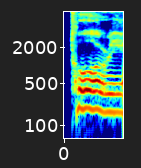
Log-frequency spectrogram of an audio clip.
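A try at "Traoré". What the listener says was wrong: It is T-R-A-O-R-E. Tra-Ori. Not Tory.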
